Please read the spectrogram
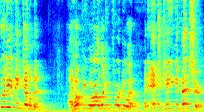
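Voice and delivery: haughty, bookish, pompous voice, slightly high. Voicing a character who rolls up to the group: pompous scholar character voice.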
